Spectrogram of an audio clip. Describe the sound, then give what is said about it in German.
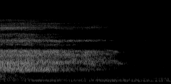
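A deep breath released in a long, airy sigh during a calm breathing exercise, soft and breathy, tapering off and fading out within about a second. “Noch einmal tief einatmen und ausatmen.”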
